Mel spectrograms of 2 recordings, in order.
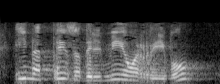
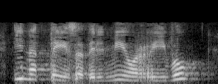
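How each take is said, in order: Both takes have the same delivery.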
